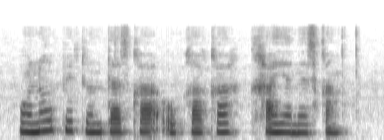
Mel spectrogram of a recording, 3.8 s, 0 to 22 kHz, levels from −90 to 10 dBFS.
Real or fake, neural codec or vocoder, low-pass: fake; vocoder, 22.05 kHz, 80 mel bands, WaveNeXt; 9.9 kHz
